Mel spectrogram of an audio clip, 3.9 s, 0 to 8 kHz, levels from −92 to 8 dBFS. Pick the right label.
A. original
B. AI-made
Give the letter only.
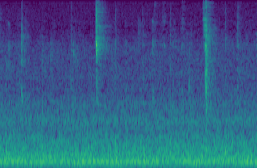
A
